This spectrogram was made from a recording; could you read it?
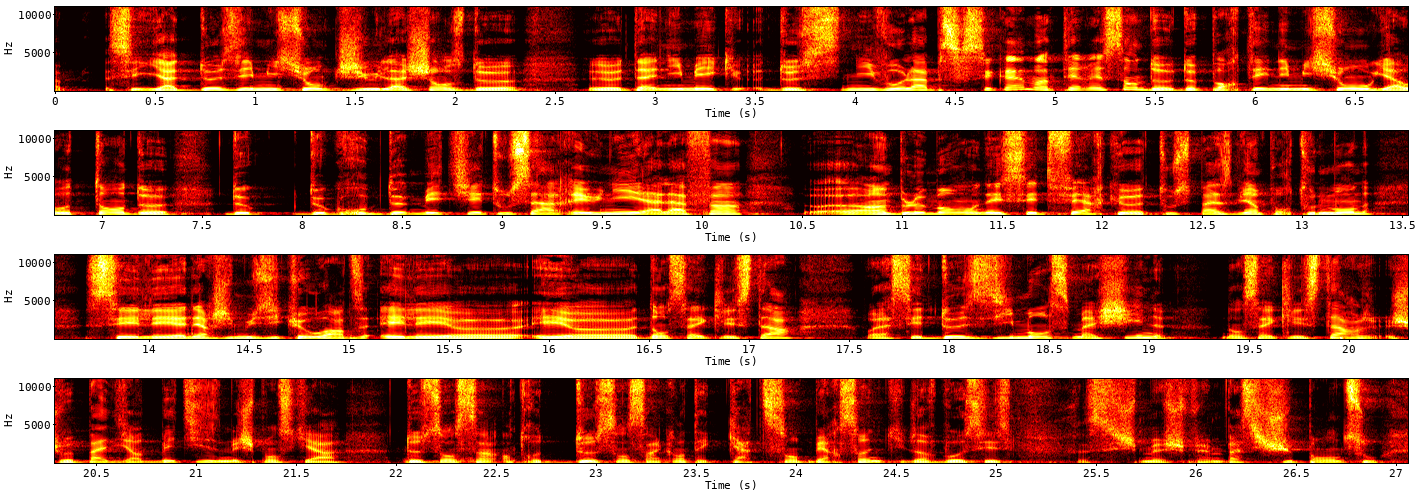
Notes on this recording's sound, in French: Cet épisode a été enregistré en public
